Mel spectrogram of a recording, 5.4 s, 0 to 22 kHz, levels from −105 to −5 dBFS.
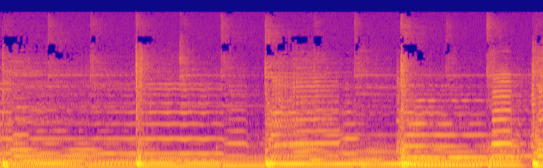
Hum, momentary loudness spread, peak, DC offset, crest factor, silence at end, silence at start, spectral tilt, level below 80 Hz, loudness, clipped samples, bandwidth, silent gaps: none; 8 LU; -2 dBFS; under 0.1%; 14 dB; 0 s; 0 s; -7 dB/octave; -24 dBFS; -19 LUFS; under 0.1%; 16 kHz; none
